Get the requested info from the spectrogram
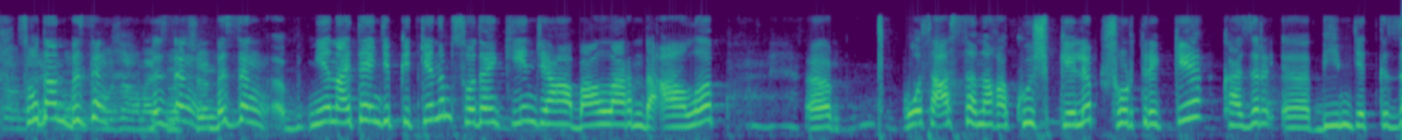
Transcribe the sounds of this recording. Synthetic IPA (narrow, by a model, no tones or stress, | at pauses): so̞d̪ɑnbɪzd̪ɪŋbɪzd̪ɪŋbɪzd̪ɪŋme̞nɑjt̪ɑjnd̪e̞p̚kʲe̞t̪̚kʲe̞nɪmso̞d̪ɑŋkʲʰe̞jɪnʒɑɴɑbɑlˠɑlˠɑɾəmd̪ə̰ʔɑlˠəp̚əwo̞səɑst̪ɑnɑʁɑkʲʰɵʃɪ̥p̚kʲʰe̞lɪpʃo̞ɾt̪ɾe̞kʲːe̞qʰɑzɪɾəbijɪmd̪e̞t̪̚kʲɪzd̪ɪ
